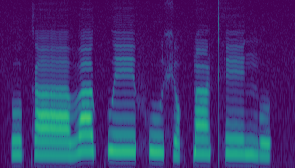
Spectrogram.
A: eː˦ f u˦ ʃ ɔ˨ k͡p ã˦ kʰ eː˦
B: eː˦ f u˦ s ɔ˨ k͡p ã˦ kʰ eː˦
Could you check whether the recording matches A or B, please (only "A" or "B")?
A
